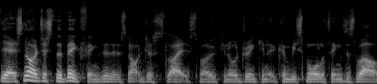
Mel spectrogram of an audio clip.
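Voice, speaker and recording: With a Birmingham accent, a man speaks in a dark, mellow tone on a very clean recording over a silent background. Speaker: youth talk show host. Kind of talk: casual chat. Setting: studio.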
